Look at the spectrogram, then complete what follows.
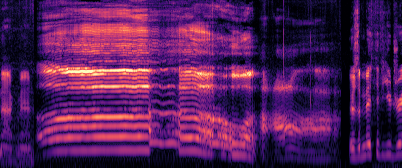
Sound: grunting

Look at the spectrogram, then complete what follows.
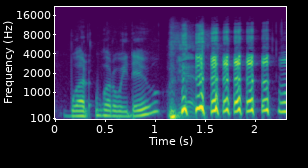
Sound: laughs

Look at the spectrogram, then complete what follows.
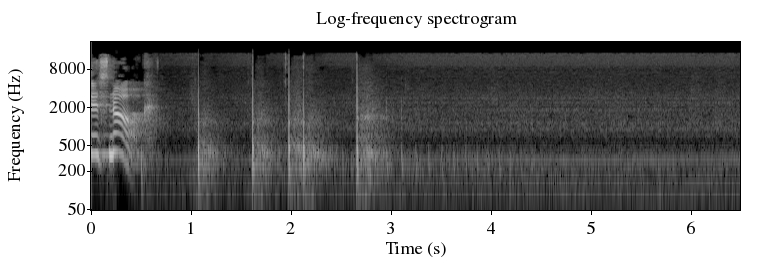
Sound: knuckles wrapping on wood

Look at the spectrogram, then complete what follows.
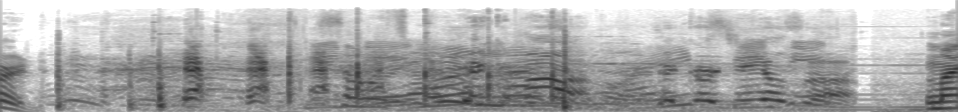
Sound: man laughs

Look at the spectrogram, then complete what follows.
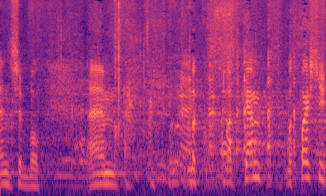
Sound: members laugh

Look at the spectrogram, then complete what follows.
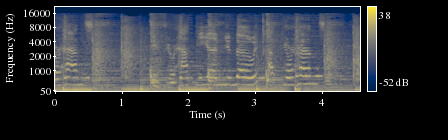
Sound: clap clap; clap clap

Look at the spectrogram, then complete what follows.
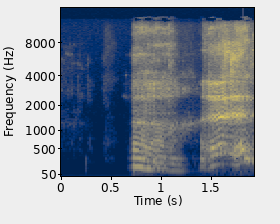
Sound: sighs

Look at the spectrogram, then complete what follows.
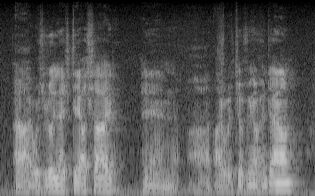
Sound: none

